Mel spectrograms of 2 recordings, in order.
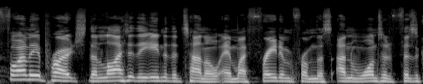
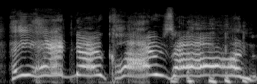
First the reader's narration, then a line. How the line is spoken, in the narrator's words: slowly fading into the distance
